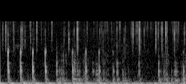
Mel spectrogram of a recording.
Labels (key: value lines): label: biophony, knock
recorder: SoundTrap 300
